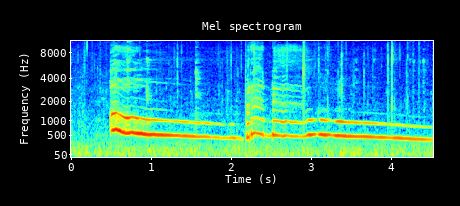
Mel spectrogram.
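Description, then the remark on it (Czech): A person imitates the howl of Bran's still-unnamed wolf, loud, in two long sliding calls that start high and slowly fall in pitch, the second following a brief break. “A nejen Caitlin nad ním bdí, ale i jeho vlk. Který ano, ještě nemá jméno. Který ho ty napodobuješ a který ještě nemá jméno.”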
